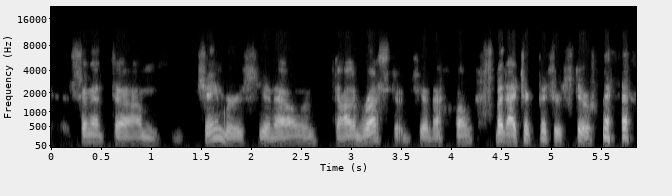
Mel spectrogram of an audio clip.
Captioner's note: laughs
